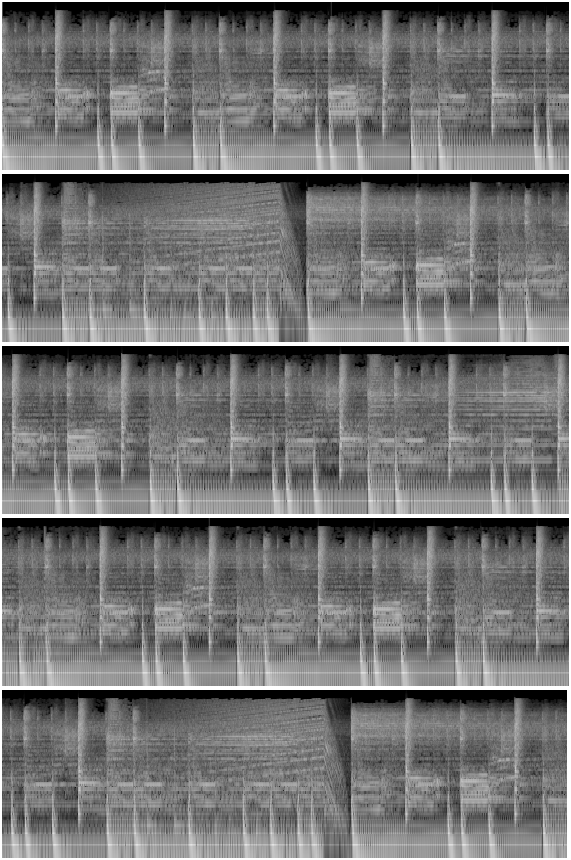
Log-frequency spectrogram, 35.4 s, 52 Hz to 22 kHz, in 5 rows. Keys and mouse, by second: 1.3 right click, 1.7 click, 3.9-8.3 drag, 11.4 shift+click, 11.5 shift+[, 11.7 ], 12.7 shift+[, 12.8 click, 15.2 click, 16.2 click, 17.5-20.1 drag, 20.1-22.6 drag, 22.6 ctrl+shift+[, 23.5 click, 24.9 click, 27.7-31.9 drag, 32.9 ctrl+shift+[, 33.9 click.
